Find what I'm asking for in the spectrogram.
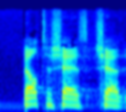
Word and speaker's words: Belteshazzar: I can never pronounce his name. Belshazzar. Belteshazzar. Yeah, there you go.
